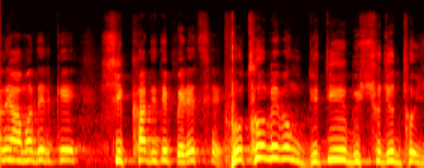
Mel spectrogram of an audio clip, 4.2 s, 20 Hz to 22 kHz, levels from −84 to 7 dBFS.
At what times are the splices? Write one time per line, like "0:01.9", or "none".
0:02.1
